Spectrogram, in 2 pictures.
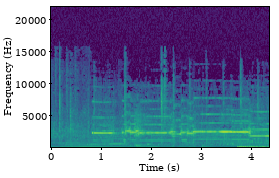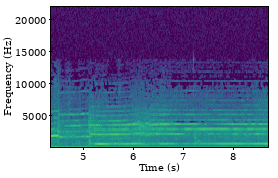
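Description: Electric guitar feedback from a band's amplifiers between songs: high, steady whistling tones that jump between pitches, then a lower tone held from about five seconds in. Under it, a low amplifier buzz cuts in suddenly near the middle.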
